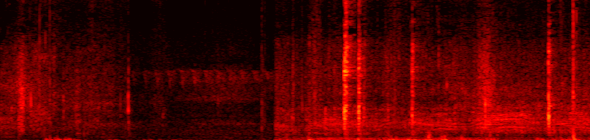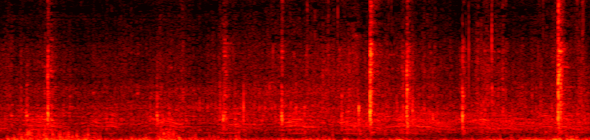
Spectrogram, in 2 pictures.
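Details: Specialized Levo e-bike drive unit: uneven clunks, clanks and creaks when pedalling and when the cranks are spun. The noise is almost as bad with the power off, and the drive unit is failing.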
